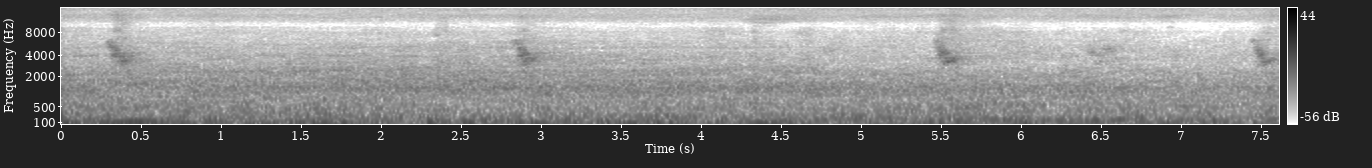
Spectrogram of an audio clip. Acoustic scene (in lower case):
residential area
